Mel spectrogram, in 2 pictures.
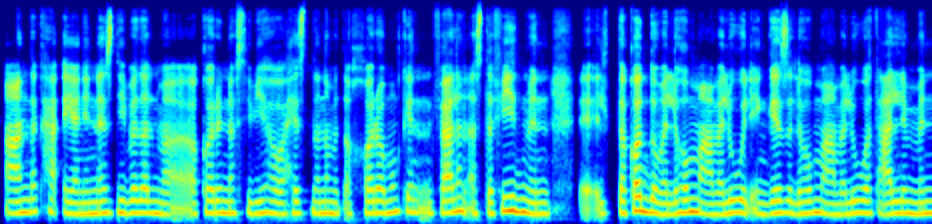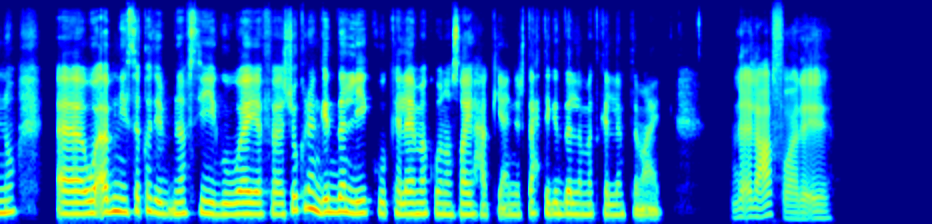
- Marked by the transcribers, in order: none
- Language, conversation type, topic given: Arabic, advice, إزاي أبني ثقتي في نفسي من غير ما أقارن نفسي بالناس؟
- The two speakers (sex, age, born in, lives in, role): female, 20-24, Egypt, Egypt, user; male, 20-24, Egypt, Egypt, advisor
